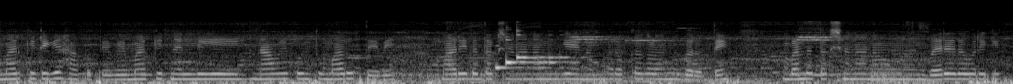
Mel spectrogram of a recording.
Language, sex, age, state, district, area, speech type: Kannada, female, 18-30, Karnataka, Gadag, urban, spontaneous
